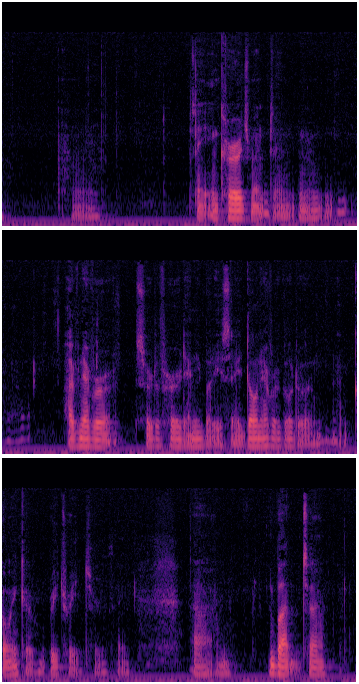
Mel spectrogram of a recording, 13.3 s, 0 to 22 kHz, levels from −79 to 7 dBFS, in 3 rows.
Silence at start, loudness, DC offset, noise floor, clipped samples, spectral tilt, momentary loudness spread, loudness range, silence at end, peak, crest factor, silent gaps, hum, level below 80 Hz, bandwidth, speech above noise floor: 0 s; -33 LUFS; 0.2%; -52 dBFS; under 0.1%; -5 dB/octave; 23 LU; 6 LU; 0 s; -8 dBFS; 26 dB; none; none; -54 dBFS; 13.5 kHz; 20 dB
